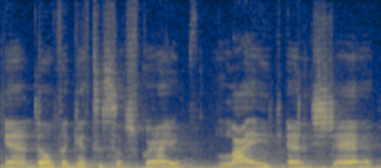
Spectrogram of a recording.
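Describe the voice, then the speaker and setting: A woman's voice: lowish voice, fairly even intonation, measured pace, background noise. A woman hosting a casual interview, speaking in an earnest, encouraging way. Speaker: host.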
